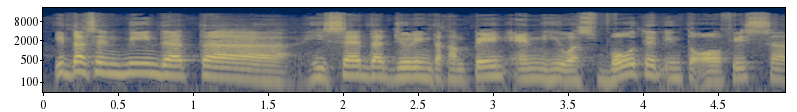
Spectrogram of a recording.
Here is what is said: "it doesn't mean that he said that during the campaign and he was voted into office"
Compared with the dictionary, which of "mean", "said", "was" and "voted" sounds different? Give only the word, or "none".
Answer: was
